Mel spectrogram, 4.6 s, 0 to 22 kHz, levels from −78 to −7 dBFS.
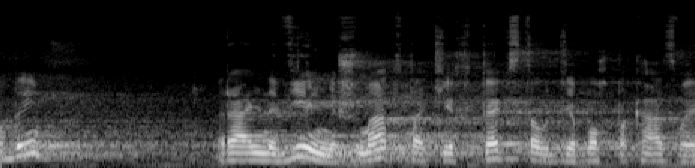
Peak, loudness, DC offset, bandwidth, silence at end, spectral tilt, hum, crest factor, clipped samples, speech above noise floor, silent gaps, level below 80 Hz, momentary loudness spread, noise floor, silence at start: -10 dBFS; -26 LUFS; under 0.1%; 16 kHz; 0 s; -6.5 dB/octave; none; 16 dB; under 0.1%; 21 dB; none; -58 dBFS; 20 LU; -46 dBFS; 0 s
